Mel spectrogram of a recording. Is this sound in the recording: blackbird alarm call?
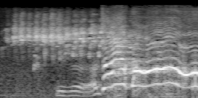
yes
